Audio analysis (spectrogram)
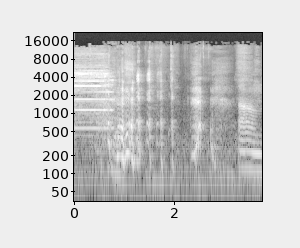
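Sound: air horn blast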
